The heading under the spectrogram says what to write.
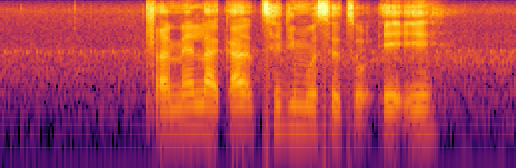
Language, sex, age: Tswana, male, 23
